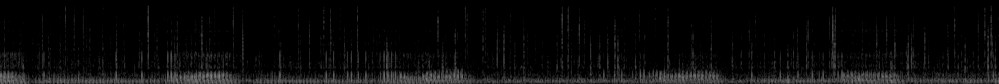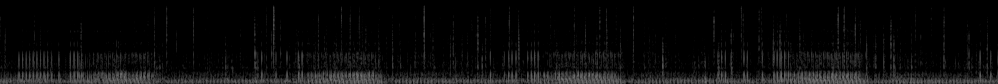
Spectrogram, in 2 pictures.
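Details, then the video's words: Relaxed house cat purring by the hearth in spring ambience, rhythmic low rumble about two dozen breath cycles a minute, accompanied by steady fire crackle and occasional louder pops. "Cute Purring Cat at a Crackling Fireplace"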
